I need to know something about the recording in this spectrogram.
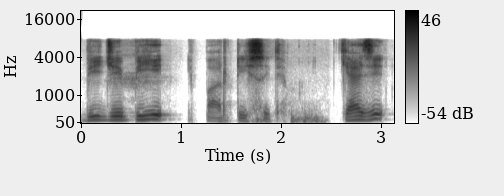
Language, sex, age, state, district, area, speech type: Kashmiri, male, 30-45, Jammu and Kashmir, Pulwama, urban, spontaneous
